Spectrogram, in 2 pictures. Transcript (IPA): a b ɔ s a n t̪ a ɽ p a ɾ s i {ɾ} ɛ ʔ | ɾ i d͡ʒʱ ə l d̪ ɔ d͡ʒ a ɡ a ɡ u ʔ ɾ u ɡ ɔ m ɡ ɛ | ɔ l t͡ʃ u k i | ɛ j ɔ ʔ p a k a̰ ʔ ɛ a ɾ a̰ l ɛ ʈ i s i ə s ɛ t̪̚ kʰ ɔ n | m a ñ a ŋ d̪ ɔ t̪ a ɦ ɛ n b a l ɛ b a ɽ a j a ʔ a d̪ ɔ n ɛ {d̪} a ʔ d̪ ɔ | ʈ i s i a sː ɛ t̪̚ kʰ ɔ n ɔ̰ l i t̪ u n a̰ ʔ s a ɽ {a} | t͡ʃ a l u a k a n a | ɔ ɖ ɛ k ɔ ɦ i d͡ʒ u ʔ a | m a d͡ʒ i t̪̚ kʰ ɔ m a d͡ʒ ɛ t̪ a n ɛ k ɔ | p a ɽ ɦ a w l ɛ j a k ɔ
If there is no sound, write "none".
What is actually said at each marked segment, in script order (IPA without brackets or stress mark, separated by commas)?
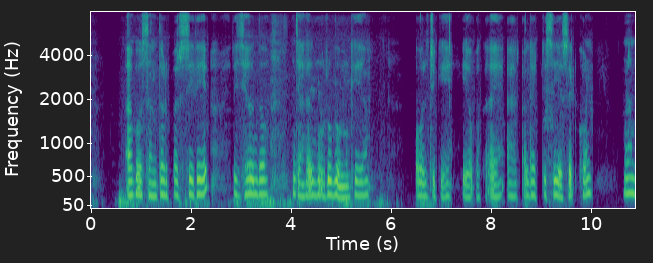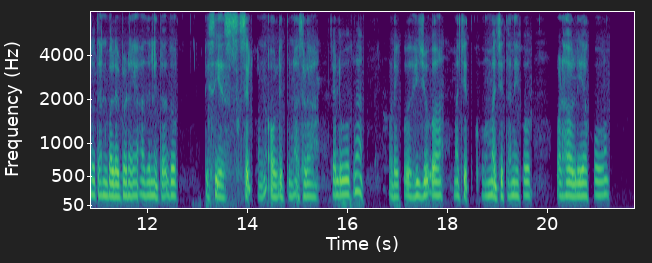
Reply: ɾ, t̪, a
